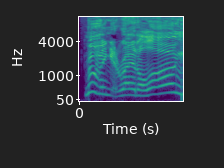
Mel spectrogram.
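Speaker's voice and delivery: usual speaking voice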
